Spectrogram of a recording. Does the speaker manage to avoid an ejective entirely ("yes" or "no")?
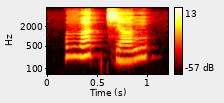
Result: yes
